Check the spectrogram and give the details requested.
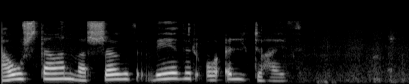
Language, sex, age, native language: Icelandic, female, 30-39, Icelandic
